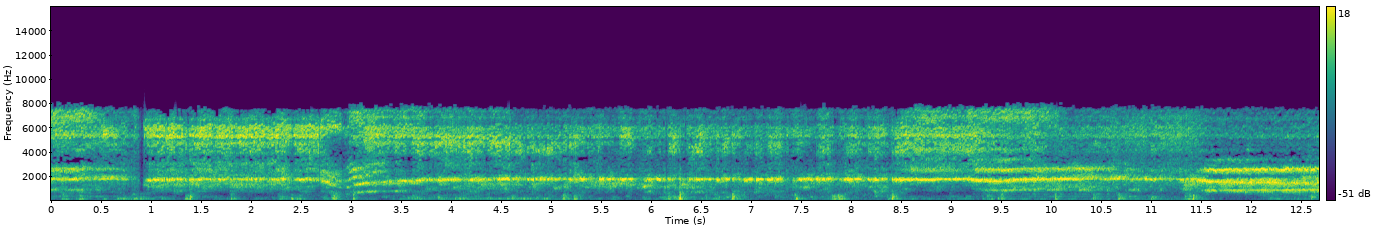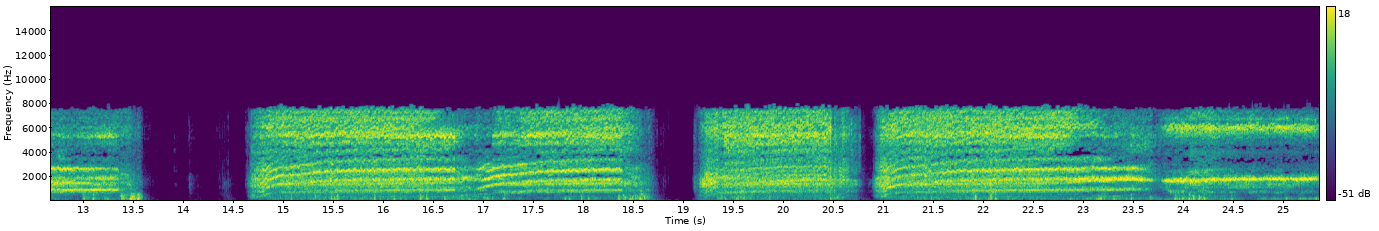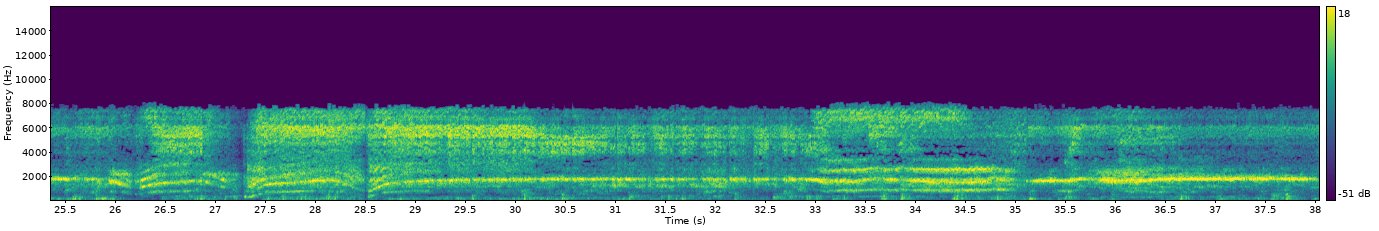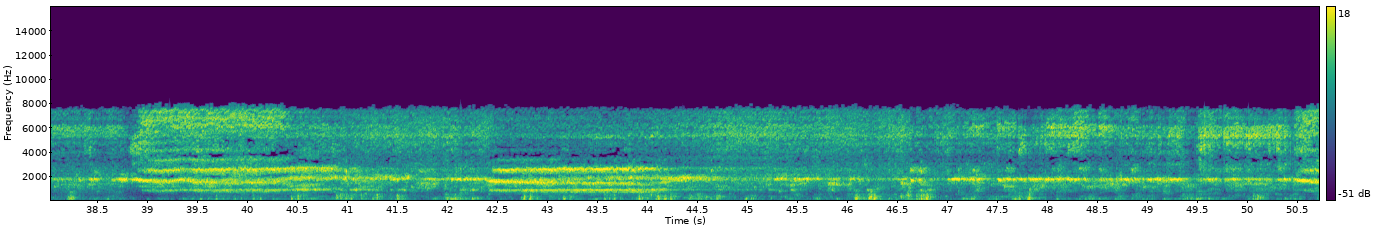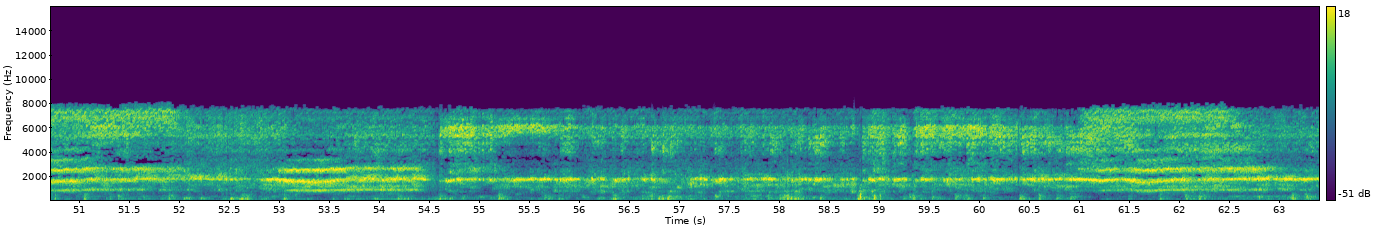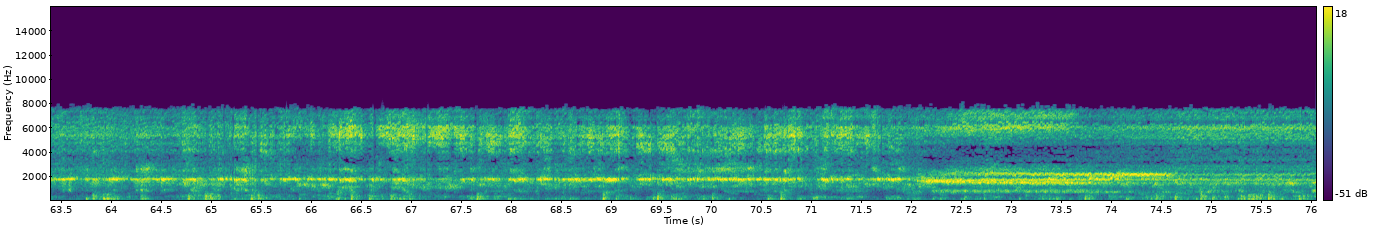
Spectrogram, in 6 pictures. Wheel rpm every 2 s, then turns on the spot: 230, 200, 230, 230, 230, 230, 180, 80, 200, 120, 140, 210, 230, 150, 150, 230, 230, 220, 230, 230, 230, 220, 220, 230, 230, 230, 230, 230, 230, 230, 230, 230, 230, 230, 230, 230, 220, 210.
none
